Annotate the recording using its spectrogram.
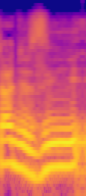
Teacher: এখানে জিম সাকিন, জিম কলকলা হরফ, আওয়াজটি একটি জটকা খাবে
